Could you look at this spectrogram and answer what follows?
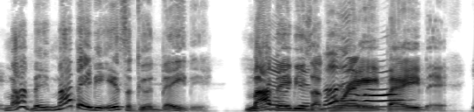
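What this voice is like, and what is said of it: Doting mother character voice. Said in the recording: “the mom voice”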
